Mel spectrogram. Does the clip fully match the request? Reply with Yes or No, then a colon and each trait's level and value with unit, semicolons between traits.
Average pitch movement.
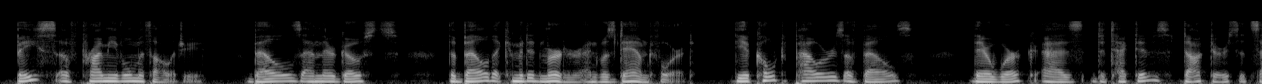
Yes: average, 3.4 semitones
